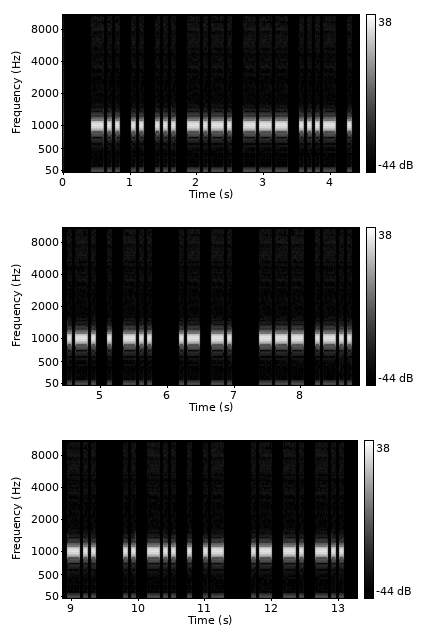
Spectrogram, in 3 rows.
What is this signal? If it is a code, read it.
Morse code, heard as a keyed tone, about 20 wpm, 1000 Hz. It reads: DISCOVERED AN OLD IDEA AND
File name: qotdfiles / 20wpm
